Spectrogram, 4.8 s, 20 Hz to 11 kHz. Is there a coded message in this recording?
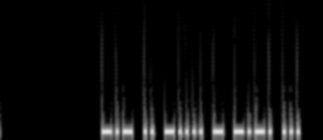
Yes: Morse code from 1.5 to 4.5 s, heard as a keyed tone, about 23 wpm, 700 Hz. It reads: KI6TCS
